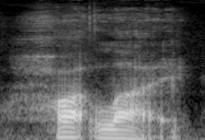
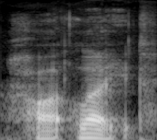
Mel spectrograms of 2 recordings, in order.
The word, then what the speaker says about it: Hotligh: I'm pronouncing it wrong it actually is hot lie not hot light now with that out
